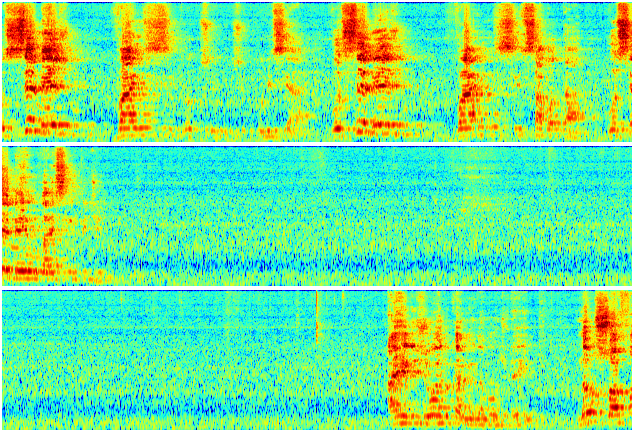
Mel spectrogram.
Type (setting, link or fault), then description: setting, busy venue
